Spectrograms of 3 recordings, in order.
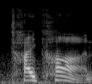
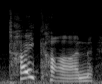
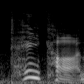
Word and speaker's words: Taycan: how you say it Tyco on and not take on which is odd because it looks like it would be pronounced take on but Porsche assures me that it isn't it's also strange because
